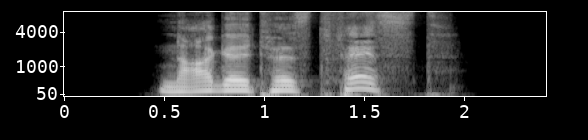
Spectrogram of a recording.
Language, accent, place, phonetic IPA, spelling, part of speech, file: German, Germany, Berlin, [ˌnaːɡl̩təst ˈfɛst], nageltest fest, verb, De-nageltest fest.ogg
- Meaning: inflection of festnageln: 1. second-person singular preterite 2. second-person singular subjunctive II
